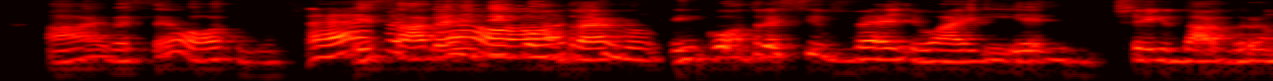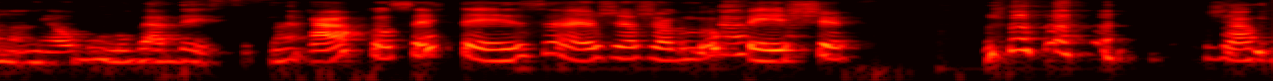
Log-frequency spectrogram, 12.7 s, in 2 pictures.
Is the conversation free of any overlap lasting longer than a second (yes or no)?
no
